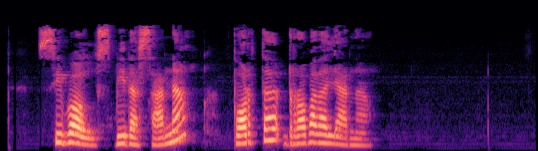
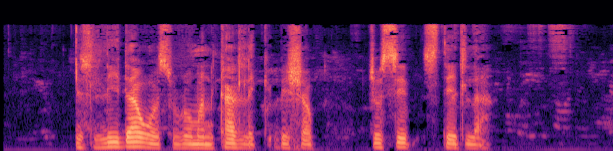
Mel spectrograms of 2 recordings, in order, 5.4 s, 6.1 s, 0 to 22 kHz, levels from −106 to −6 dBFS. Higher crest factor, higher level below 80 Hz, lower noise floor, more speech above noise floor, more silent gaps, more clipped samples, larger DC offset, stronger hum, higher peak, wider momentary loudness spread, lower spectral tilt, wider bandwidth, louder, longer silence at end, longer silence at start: about the same, 20 dB vs 24 dB; second, -80 dBFS vs -58 dBFS; first, -77 dBFS vs -61 dBFS; first, 55 dB vs 36 dB; neither; neither; neither; neither; about the same, -4 dBFS vs -4 dBFS; second, 14 LU vs 18 LU; first, -4.5 dB/octave vs -2.5 dB/octave; about the same, 11.5 kHz vs 12 kHz; about the same, -22 LUFS vs -24 LUFS; first, 1.7 s vs 0.45 s; second, 0.4 s vs 0.75 s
